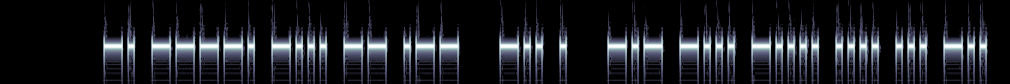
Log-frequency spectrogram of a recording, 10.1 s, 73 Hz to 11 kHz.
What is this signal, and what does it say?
Morse code, heard as a keyed tone, about 21 wpm, 700 Hz. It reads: N9BMW DE KB6HSD
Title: USA Callsign DE Callsign 20wpm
